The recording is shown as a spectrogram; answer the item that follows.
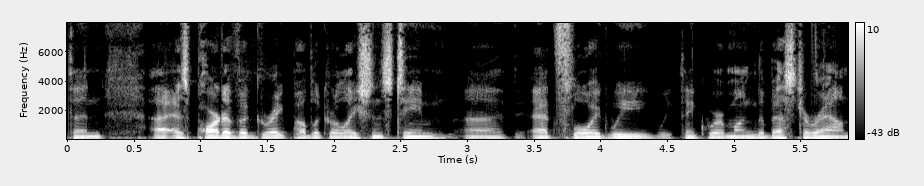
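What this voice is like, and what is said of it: Smooth radio-announcer voice. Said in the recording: “got a good radio voice.”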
